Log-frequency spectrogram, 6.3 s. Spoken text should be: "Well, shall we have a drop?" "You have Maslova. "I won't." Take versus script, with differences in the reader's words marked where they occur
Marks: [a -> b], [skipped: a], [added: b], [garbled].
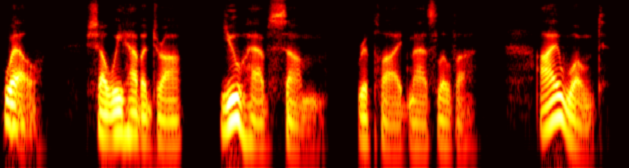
"Well, shall we have a drop?" "You have [added: some replied] Maslova. "I won't."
